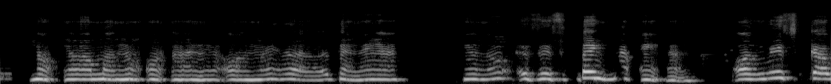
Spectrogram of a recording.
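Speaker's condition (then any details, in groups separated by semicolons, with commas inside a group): ALS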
